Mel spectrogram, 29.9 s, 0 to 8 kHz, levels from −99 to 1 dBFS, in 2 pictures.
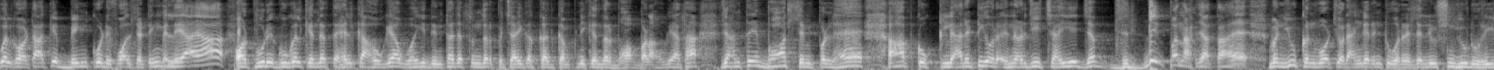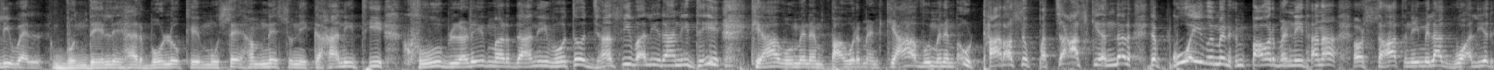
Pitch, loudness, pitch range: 160 Hz, -18 LUFS, 145-185 Hz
